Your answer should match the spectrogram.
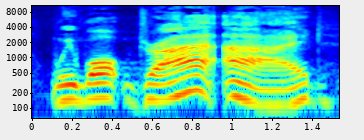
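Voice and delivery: dry-eyed stretched very slow and loud; preacher hammering dry-eyed; emphatic preaching. Real, not acted. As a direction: drag out dry-eyed to shame them. Preaching at full force.

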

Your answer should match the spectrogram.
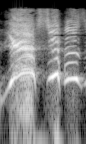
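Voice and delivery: very high, loud squealed yes; hammed-up delighted scream; overjoyed acceptance. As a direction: imitate an ecstatic fiancée shrieking. Acts fiancée accepting and tackling again.

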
